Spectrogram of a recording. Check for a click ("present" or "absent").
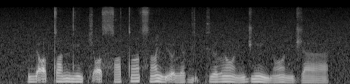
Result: absent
